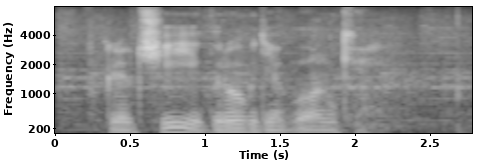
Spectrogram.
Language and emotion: Russian, neutral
